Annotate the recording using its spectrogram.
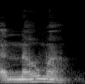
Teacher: Wajibul ghunnah. Dengung bagi lama.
